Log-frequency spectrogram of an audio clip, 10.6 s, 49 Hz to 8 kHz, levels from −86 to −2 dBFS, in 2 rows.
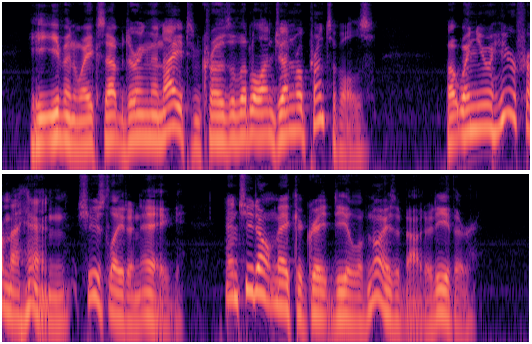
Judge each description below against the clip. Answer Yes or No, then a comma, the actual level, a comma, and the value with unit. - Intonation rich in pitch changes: Yes, wide, 6.1 semitones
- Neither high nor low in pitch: No, low, 125 Hz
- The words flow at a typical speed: No, fast, 210 wpm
